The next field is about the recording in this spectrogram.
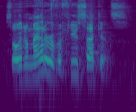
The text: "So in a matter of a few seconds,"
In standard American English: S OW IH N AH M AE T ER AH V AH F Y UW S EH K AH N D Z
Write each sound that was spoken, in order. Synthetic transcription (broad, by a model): S OW IH N AH M AE T ER AH V AH F Y UW S EH K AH N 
